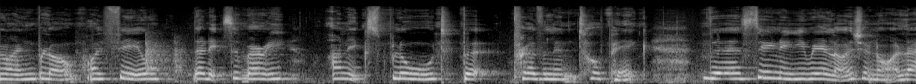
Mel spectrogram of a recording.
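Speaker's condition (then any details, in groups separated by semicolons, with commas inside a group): Cerebral palsy; present from birth, muscle spasms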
